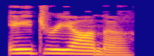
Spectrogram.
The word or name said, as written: adreanna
